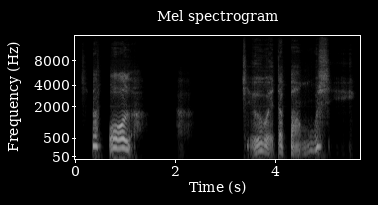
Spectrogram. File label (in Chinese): 老人喂食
